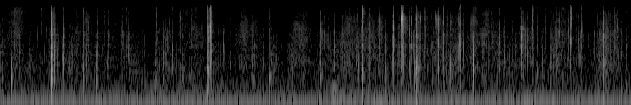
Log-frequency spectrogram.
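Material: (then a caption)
Paper. Fingernails scratch and tap across the surface of a green paper tea pouch lying flat. Quiet, dry crinkling scratches are broken by sharp, bright clicks that stop instantly, over a faint steady low hum.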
